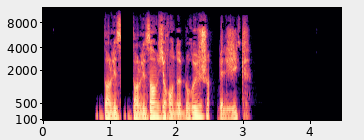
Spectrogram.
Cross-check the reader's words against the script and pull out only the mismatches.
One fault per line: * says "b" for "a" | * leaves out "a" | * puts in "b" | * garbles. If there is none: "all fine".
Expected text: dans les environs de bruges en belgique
* puts in "dans les"
* leaves out "en"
